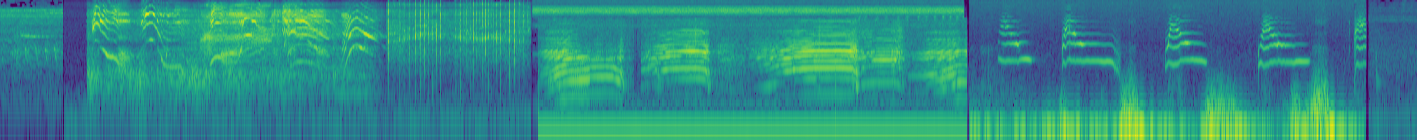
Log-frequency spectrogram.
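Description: A run of different animal calls: first a dense chorus of overlapping high chirping calls, then cows mooing again and again. Last comes a cat meowing about six times, with low piano notes sounding as it steps on the keys.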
